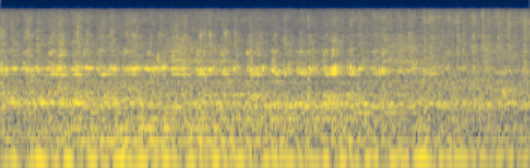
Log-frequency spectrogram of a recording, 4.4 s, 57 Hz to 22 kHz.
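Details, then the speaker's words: 1970 Chevrolet C-10 with a 350 V8 and automatic gearbox starts first time and idles with a steady, even low rumble, no knocks, ticks, misses or smoke; normal idle. "Like I said, this truck will start right up first time every time. Did you hear that? And that's just the way it does. Doesn't puff a bit of smoke. Sounds absolutely amazing."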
